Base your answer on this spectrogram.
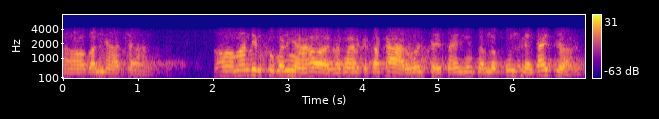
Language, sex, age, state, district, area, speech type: Maithili, female, 60+, Bihar, Samastipur, rural, conversation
